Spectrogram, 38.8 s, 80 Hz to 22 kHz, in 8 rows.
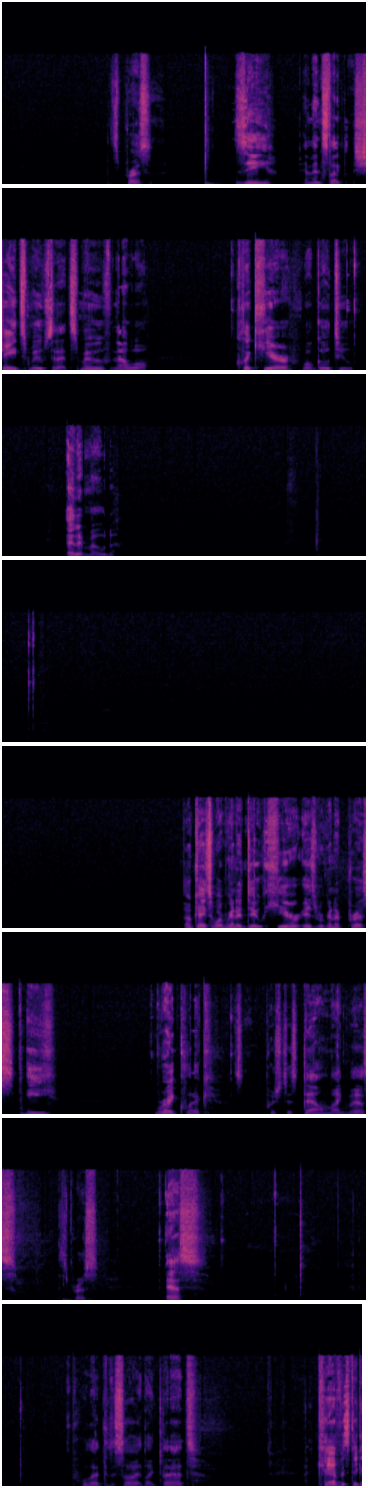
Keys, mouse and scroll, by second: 4.3 click, 4.4 click, 7.9 click, 8.0 click, 9.5 click, 9.6 click, 14.9 click, 15.0 click, 22.7 middle click, 24.5 e, 26.2 right click, 26.3 right click, 27.3 click, 29.9 s, 31.2 click, 31.3 click, 32.0 click, 33.1 middle click, 34.8 click, 36.1 middle click.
